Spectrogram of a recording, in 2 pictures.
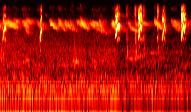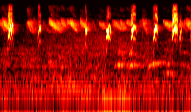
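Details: A red-whiskered bulbul learning to eat cricket abdomens gives a run of thin, high, squeaky chirps, some slurring downward, broken by sharp ticks and a few louder irregular notes.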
